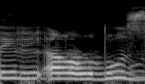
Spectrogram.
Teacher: اذا زلزلت الارض زلزالها، ارض میں را ساکن سے پہلے زبر ہے تو یہاں پر را کو پر پڑھا جائے گا، ضاد حرف مستعلیہ پر پڑھا جائے گا۔ زلزالہا میں الف سے پہلے زبر ہے، الف مدہ کا قاعدہ ہے، اور وقف کی صورت میں حرف مدہ یعنی الف مدہ، واو مدہ، یا مدہ تبدیل نہیں ہوتے، یہ حرف مدہ ہی پڑھا جائے گا۔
